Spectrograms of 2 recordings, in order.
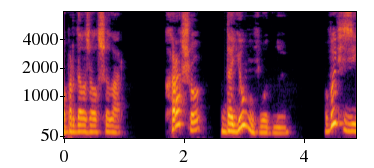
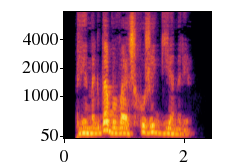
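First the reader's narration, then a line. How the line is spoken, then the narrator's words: Grumbling. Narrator (Russian): проворчал Ханган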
